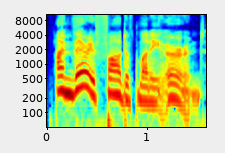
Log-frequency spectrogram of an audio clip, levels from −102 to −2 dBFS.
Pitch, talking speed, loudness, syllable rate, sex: 225 Hz, 225 wpm, -15 LUFS, 6.3 syllables/s, female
